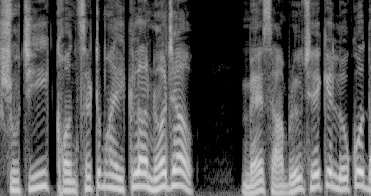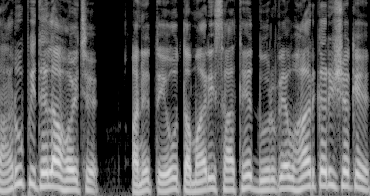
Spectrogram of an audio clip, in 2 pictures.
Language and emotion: Gujarati, fearful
